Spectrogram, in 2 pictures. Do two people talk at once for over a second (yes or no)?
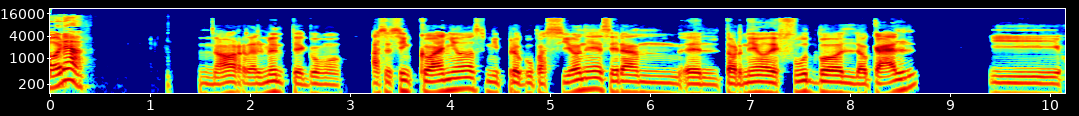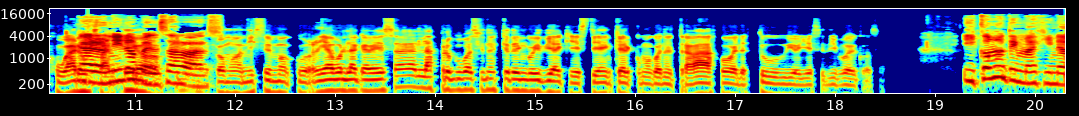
yes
